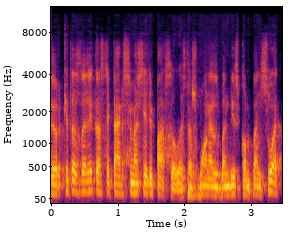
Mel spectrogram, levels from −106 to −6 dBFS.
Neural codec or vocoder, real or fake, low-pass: codec, 24 kHz, 1 kbps, SNAC; fake; 10.8 kHz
